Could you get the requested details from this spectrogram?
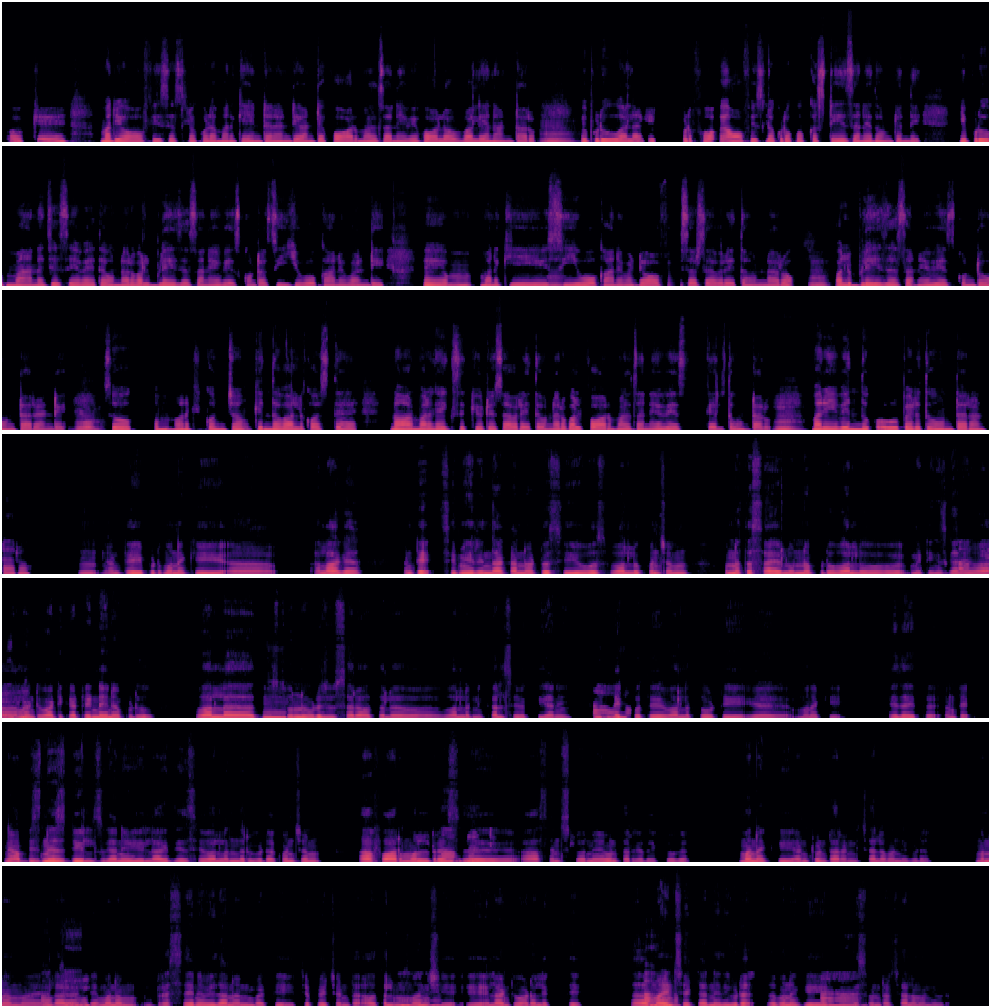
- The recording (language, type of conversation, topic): Telugu, podcast, మీరు దుస్తులు ఎంచుకునే సమయంలో మీ భావోద్వేగాలు ఎంతవరకు ప్రభావం చూపుతాయి?
- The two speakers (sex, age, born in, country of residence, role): female, 25-29, India, India, host; male, 25-29, India, India, guest
- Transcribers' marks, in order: in English: "ఆఫీసెస్‌లో"; in English: "ఆఫీస్‌లో"; in English: "మేనేజర్స్"; in English: "బ్లేజర్స్"; in English: "సీఈవో"; in English: "సీఈఓ"; in English: "ఆఫీసర్స్"; in English: "బ్లేజర్స్"; in English: "సో"; in English: "నార్మల్‌గా ఎగ్జిక్యూటివ్స్"; in English: "ఫార్మల్స్"; in English: "సి"; in English: "సీఈఓస్"; in English: "మీటింగ్స్"; in English: "అటెండయినప్పుడు"; in English: "బిజినెస్ డీల్స్"; in English: "ఫార్మల్ డ్రెస్"; in English: "సెన్స్‌లోనే"; in English: "డ్రెస్"; in English: "మైండ్ సెట్"; other background noise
